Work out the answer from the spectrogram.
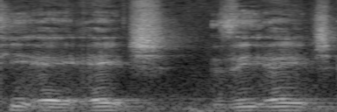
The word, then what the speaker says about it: Taj: It's my name pronounced, so it's TAHZH NYC on Twitch, TikTok, Instagram.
